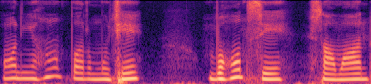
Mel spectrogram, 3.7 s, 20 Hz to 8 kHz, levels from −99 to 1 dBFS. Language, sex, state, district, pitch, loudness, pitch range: Hindi, female, Himachal Pradesh, Shimla, 210 Hz, -16 LUFS, 195-225 Hz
